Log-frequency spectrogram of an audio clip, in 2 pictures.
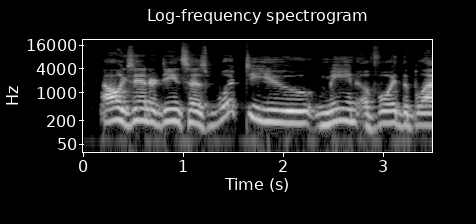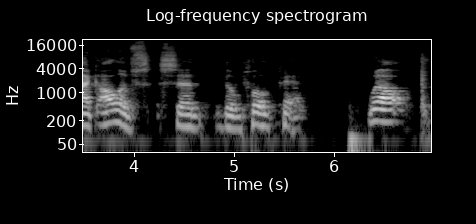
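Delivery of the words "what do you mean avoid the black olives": plain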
